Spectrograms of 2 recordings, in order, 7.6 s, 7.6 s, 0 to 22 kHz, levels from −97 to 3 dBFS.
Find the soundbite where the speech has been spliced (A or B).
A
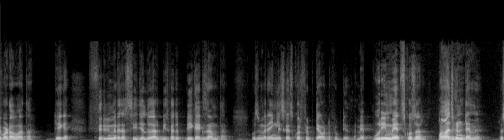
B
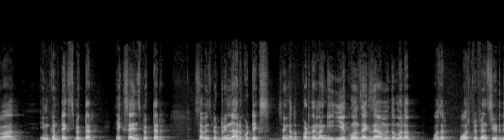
A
